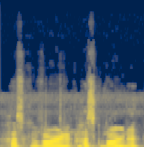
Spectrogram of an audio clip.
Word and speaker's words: Husqvarna: I had even contacted Husqvarna. I always want to put an extra syllable in there.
